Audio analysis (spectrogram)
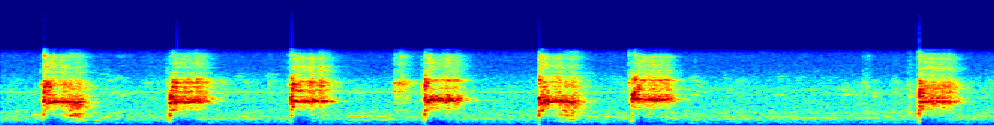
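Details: Baby Siberian Husky kept as a pet throwing a tantrum: seven strained, bark-like yowls come in uneven bursts, some doubled, followed by a pause before one final cry.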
